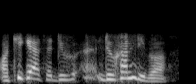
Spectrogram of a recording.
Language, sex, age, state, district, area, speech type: Assamese, female, 60+, Assam, Darrang, rural, conversation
